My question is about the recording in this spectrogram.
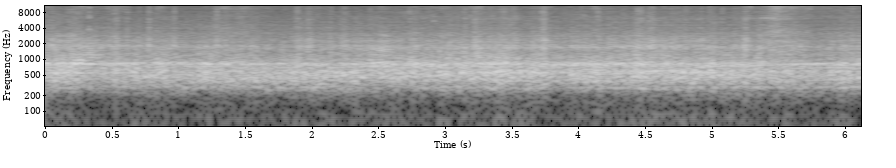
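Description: Steady engine and road noise heard from a moving vehicle in traffic, an even rumble with no change in pitch.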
